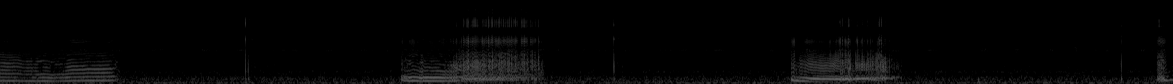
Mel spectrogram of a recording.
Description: Snorting kittens are the best. This kitten snores like a champ.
